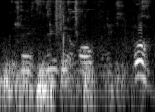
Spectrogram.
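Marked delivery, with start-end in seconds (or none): none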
